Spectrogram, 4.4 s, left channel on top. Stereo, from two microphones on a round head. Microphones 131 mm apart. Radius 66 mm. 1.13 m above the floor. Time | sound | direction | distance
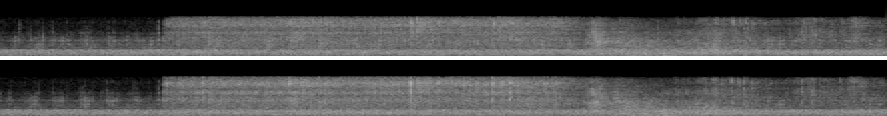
0.8 | frying | 85° right | 7 m
2.9 | a zipper | 25° right (ahead or behind) | 7.5 m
